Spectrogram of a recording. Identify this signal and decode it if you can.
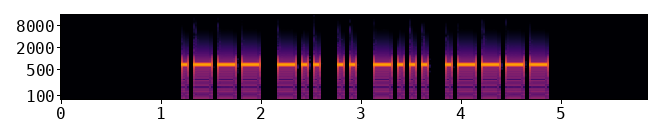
Morse code, heard as a keyed tone, about 20 wpm, 700 Hz. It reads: JDIB1
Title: Five Challenging Letter-Number Combinations 20wpm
